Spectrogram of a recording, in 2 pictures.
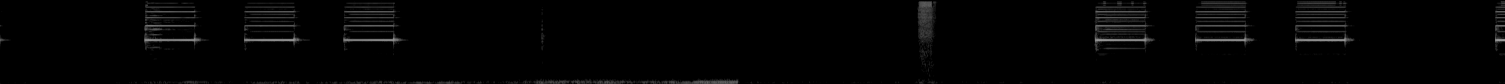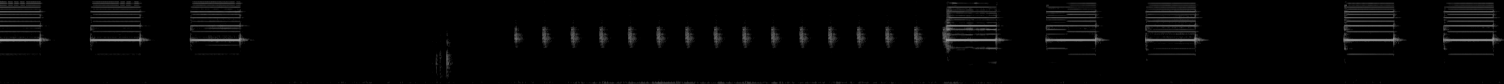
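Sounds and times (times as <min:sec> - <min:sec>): smoke alarm beeping: 0:01.5 - 0:04.1, 0:20.2 - 0:27.1
brief hiss: 0:09.2 - 0:09.5.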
